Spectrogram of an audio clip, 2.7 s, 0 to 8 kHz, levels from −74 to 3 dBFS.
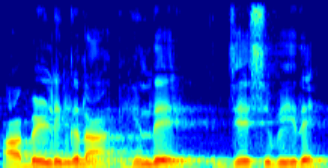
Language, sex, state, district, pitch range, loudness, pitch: Kannada, male, Karnataka, Bidar, 105-115 Hz, -15 LUFS, 105 Hz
